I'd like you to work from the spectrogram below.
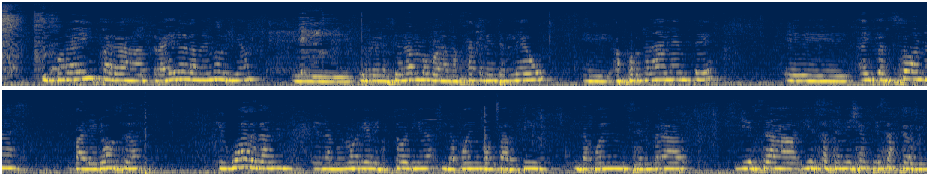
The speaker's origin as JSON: {"language": "Spanish", "country": "Costa Rica", "moved": "yes", "lives_now": "Argentina", "said": "Yo cuando me vine acá muy jovencita a esta zona, yo soy de Costa Rica"}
